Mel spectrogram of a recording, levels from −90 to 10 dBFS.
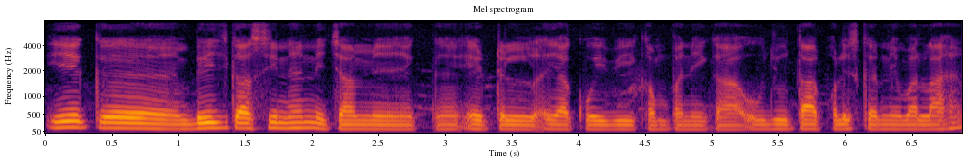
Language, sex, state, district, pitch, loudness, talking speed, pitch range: Hindi, male, Bihar, Saran, 120 Hz, -19 LUFS, 185 wpm, 115-140 Hz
